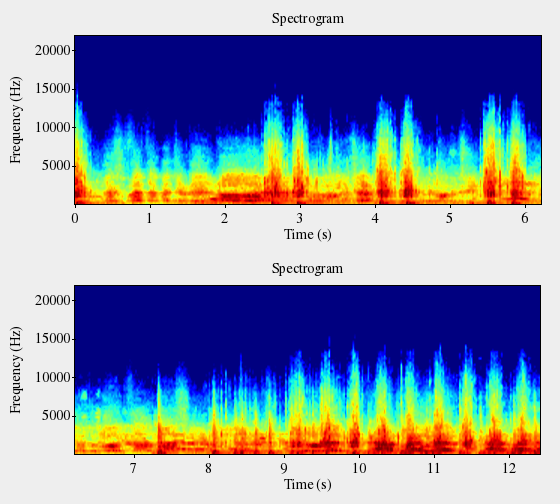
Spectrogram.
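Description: A large crowd chants loudly together outdoors.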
